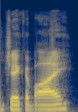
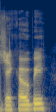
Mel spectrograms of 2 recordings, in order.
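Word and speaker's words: Jacobi: I always mispronounce it because all of the cheats in this game were developers' names. So I always remembered it as like Charles Jacob I instead of Charles Jacoby.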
